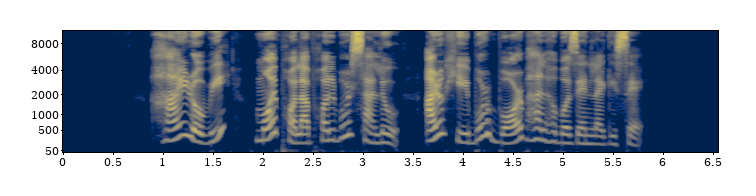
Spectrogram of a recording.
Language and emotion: Assamese, happy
